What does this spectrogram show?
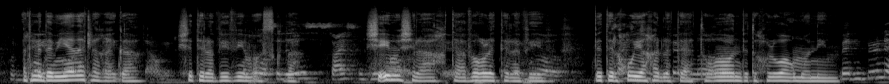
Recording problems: voice in the background; noticeable; throughout; 10 dB below the speech

